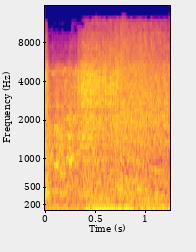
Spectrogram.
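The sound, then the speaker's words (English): A car engine running on Castrol Edge oil gives a steady, loud mechanical rumble with a constant hiss layered on top, heard alone without talk. “That's the sound of an engine running on the strength of Castrol Edge.”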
